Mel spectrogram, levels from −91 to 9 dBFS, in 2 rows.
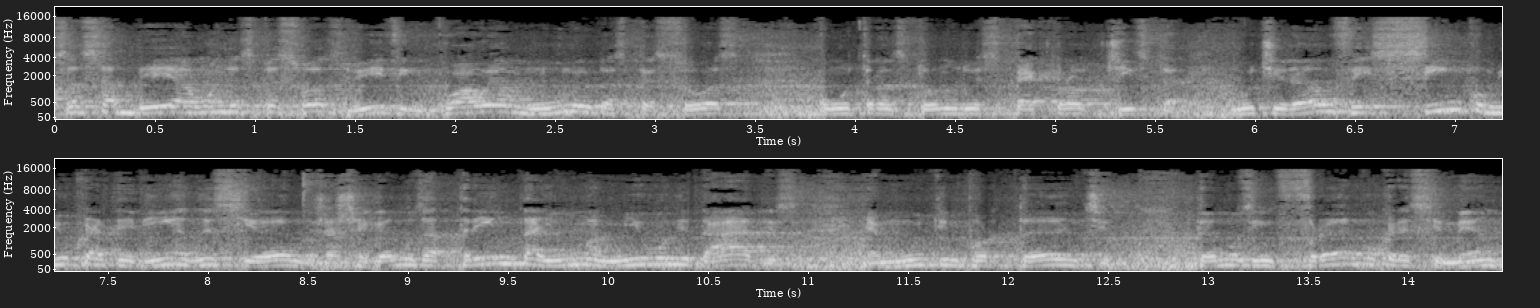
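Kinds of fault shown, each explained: Overlap between stream segments, at 6.41 to 6.43 s and at 10.40 s: two segment time stamps overlapped and the player trimmed real sound, so 10 to 20 ms drop out and the waveform jumps, heard as tiny skips at boundaries consistent with 2-second segments.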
